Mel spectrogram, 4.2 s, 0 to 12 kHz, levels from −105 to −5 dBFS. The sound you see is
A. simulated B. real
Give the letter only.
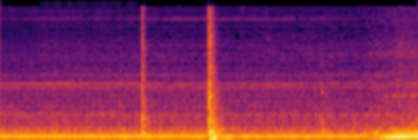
B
